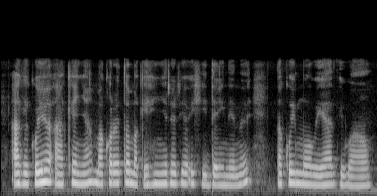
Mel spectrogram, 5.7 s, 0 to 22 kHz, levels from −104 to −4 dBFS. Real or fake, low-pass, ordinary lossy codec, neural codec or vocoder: real; 7.2 kHz; none; none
